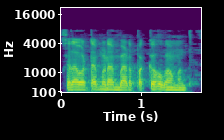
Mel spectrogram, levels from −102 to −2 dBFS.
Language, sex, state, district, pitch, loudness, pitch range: Kannada, male, Karnataka, Gulbarga, 105 Hz, -16 LUFS, 100-110 Hz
